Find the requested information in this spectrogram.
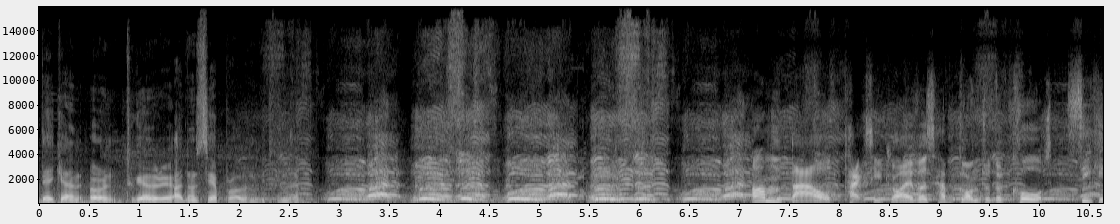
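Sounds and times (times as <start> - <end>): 
speech: 0.0 - 2.8, 7.1 - 10.6
crowd of protesters chanting: 2.2 - 10.6.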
